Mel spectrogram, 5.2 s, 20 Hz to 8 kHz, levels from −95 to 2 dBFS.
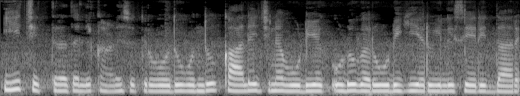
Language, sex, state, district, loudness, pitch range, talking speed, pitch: Kannada, female, Karnataka, Belgaum, -16 LUFS, 185-195 Hz, 125 wpm, 190 Hz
